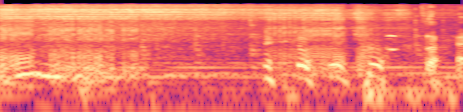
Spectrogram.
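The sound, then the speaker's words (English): Someone strains to blow up a balloon: loud, breathy puffs of air mixed with rubbery, sputtering squeaks and low, rasping flutters that come in uneven bursts over a couple of seconds. “That better be the balloon making that noise.”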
